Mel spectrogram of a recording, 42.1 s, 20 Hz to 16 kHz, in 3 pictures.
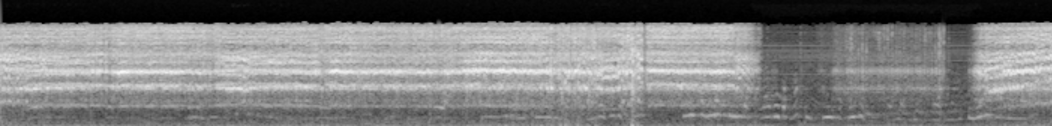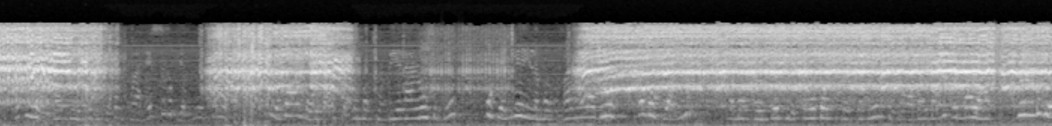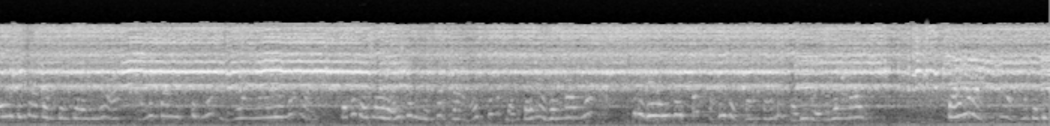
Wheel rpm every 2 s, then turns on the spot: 160, 160, 160, 160, 160, 30, 60, 130, 60, 70, 20, 150, 160, 160, 160, 160, 160, 160, 160, 160, 160.
10-12 18-20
